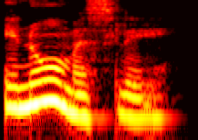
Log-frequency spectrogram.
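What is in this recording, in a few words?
"enormously", British English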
